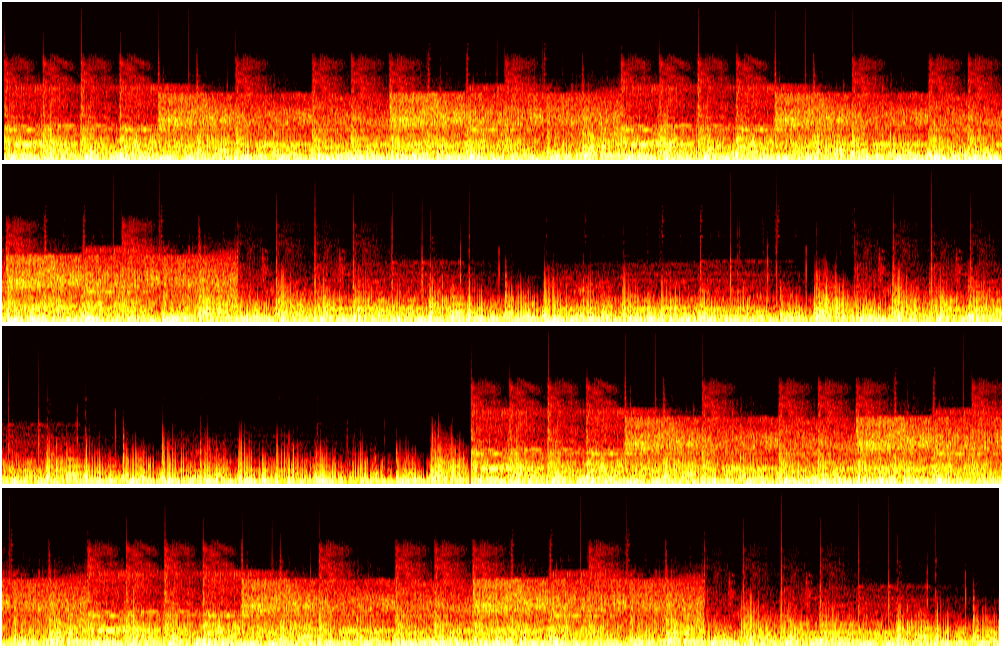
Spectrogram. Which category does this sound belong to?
Music > Multiple instruments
